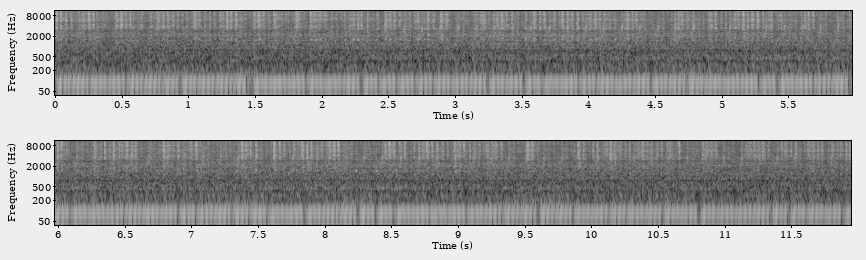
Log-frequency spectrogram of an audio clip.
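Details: Caterham Super Seven at steady low idle: fast, fairly even metallic rattle, about four per second, from a worn alternator bearing.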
